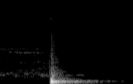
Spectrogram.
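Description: An empty plastic military field canteen, its water used up on washing, putting out a fire and cooking, is knocked once, giving a single low, hollow thud that fades within about half a second.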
